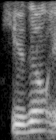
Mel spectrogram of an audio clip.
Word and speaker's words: Hugo: Hugo, H-U-G-O. – Mm-hmm. Last name? – A-R-G-U-E-T-A.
